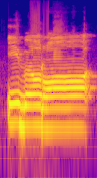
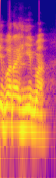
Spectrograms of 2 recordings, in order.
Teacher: اب کے با میں یہاں بھی قلقلہ کریں گے کیونکہ با کے اوپر جزم ہے، اور را کو ایک الف کے برابر کھینچیں گے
